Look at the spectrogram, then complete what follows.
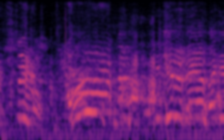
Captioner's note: laughter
